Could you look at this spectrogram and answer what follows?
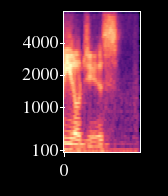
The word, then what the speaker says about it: Betelgeuse: I mean, that's he's named after the star, and that's how you pronounce the name of the star. – Oh, really? – Yeah. – Oh, okay. Wait, I don't believe you. – I mean, the way it's spelled in the subtitles that were on Crunchyroll, it's spelled exactly like the name of the star, and the name of the star is pronounced Beetlejuice.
